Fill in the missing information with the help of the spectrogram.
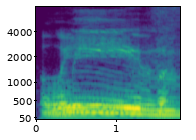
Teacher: the word is leave with a voiced V keep the voicing going throughout the whole word and voice to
